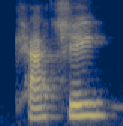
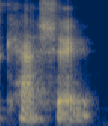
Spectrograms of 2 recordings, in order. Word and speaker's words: cachet: r so that's different there's also cachet or cash you can say see a CH e many people might say catchy catchy but that's spelled a different way this is cachet there's also whistle boshy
